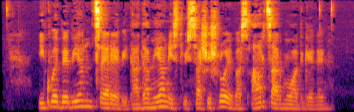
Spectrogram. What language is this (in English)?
Georgian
